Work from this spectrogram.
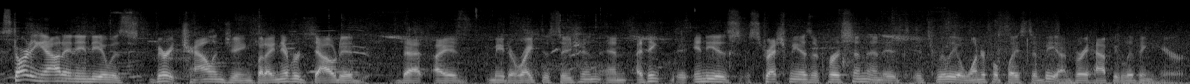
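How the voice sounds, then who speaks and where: A man with an American accent and a fairly low pitch speaks with ordinary pitch variation amid noticeable background noise. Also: fairly quick pace. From US, Maryland (Washington DC suburbs). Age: 30s. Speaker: restaurant entrepreneur. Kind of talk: interview testimony.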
